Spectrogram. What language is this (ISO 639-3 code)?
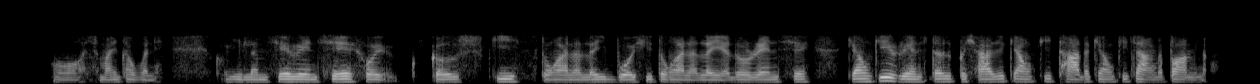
mni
